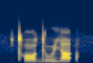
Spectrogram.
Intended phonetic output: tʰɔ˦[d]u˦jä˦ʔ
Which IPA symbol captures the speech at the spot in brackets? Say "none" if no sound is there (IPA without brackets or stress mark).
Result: d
